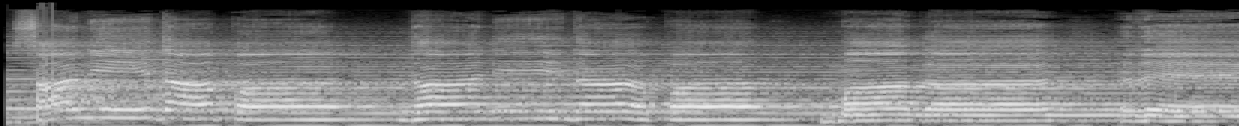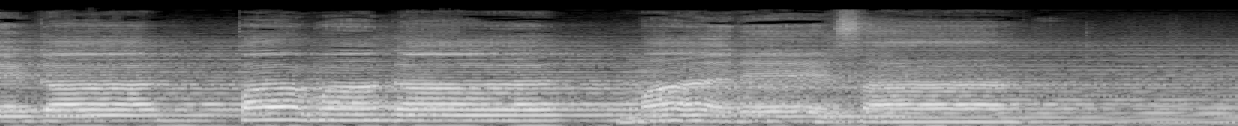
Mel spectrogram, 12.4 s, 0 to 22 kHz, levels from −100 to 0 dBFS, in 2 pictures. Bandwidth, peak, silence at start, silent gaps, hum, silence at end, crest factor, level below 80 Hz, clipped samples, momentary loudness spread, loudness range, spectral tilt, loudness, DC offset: 16 kHz; 0 dBFS; 0 s; none; none; 0 s; 12 dB; -54 dBFS; under 0.1%; 7 LU; 1 LU; -5 dB/octave; -12 LUFS; under 0.1%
